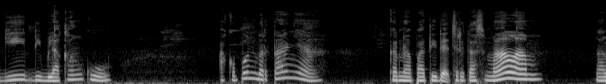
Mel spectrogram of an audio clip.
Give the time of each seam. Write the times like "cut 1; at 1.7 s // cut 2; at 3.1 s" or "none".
cut 1; at 3.7 s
